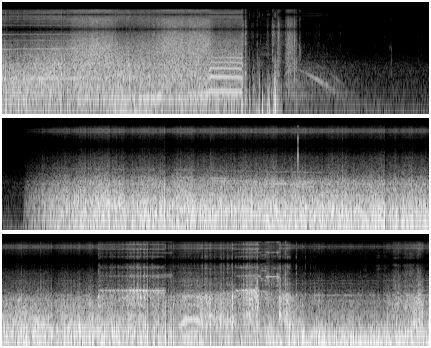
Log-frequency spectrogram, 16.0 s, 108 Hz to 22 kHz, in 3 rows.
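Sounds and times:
high steady tones: 0:00.0 - 0:03.1
wind rushing over microphone: 0:05.6 - 0:16.0.

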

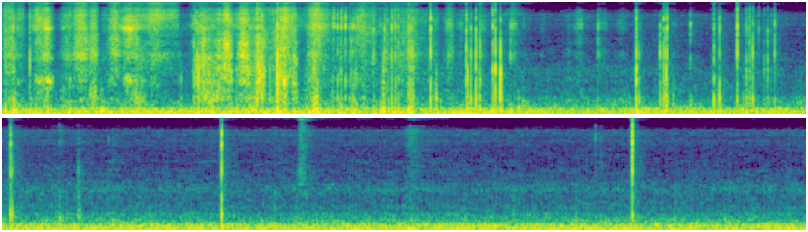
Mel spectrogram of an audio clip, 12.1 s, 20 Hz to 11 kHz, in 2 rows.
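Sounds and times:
rustling and crackling clicks: 0:00.0 - 0:06.8.

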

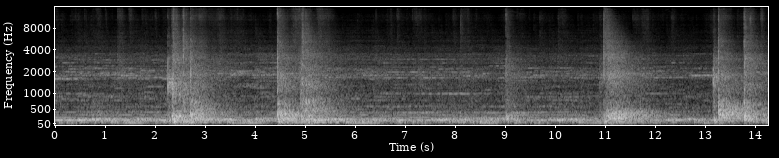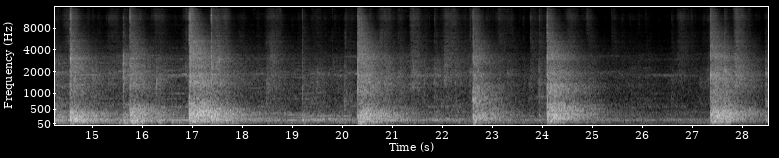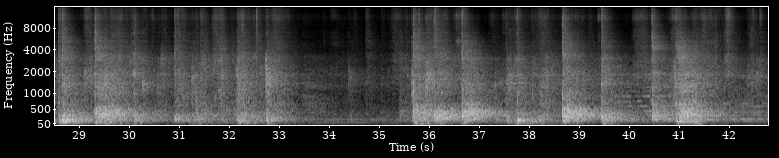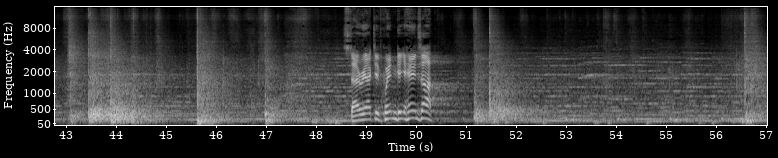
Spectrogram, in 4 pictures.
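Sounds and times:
training swords striking shields: 0:02.1 - 0:03.4, 0:04.4 - 0:05.7, 0:10.9 - 0:11.8, 0:13.0 - 0:18.2, 0:20.0 - 0:21.4, 0:22.4 - 0:25.1, 0:27.3 - 0:33.2, 0:35.4 - 0:42.2, 0:43.0 - 0:47.4, 0:51.1 - 0:52.3, 0:56.4 - 0:57.0
training swords striking with thuds: 0:04.4 - 0:05.5, 0:10.9 - 0:11.6, 0:16.8 - 0:17.8, 0:20.3 - 0:20.9, 0:22.6 - 0:23.1, 0:24.0 - 0:24.9, 0:27.4 - 0:30.3, 0:38.6 - 0:39.8, 0:43.0 - 0:44.7, 0:51.1 - 0:52.1.

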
